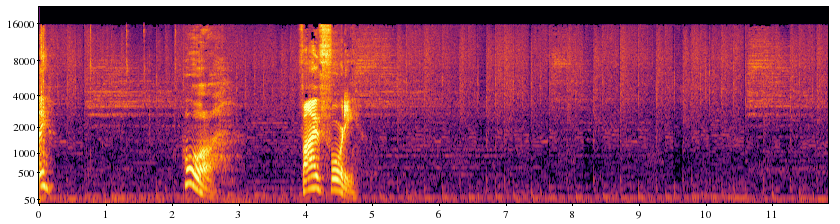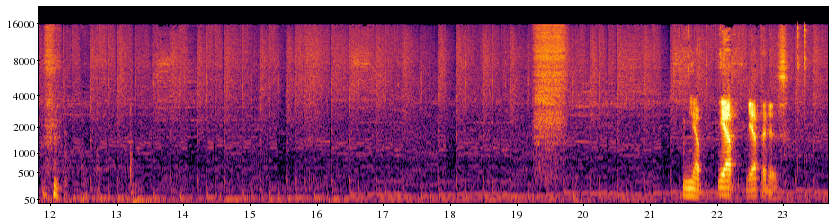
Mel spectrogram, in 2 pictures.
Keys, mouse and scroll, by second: 0.2 ctrl+s.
